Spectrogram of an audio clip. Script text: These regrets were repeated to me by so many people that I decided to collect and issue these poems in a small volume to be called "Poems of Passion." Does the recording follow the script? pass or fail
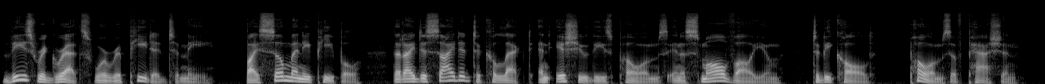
pass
